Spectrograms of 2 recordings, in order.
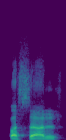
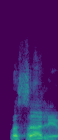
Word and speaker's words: Pasale: We would also like to thank the support of Cine Kasimanwa in Western Visayas, Pasal Film Festival in Bicol. Did I pronounce it right? Pasal? Film Festival. Pasale, okay.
